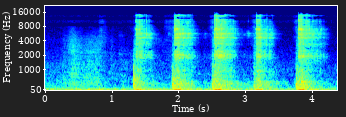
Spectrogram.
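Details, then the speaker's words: Shimano BL-A550 bike brake lever worked by hand: five sharp plastic clacks about every half second. Loose plastic inserts rattling in the lever; fix is to remove them after undoing the brake cables. "all right so we're gonna get rid of that noise uh there's these plastic bits in the lever that are hooked on by the little holes on the left and the right there on the side"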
